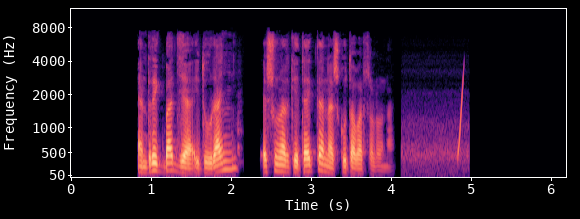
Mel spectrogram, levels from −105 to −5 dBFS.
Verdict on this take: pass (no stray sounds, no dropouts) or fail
fail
